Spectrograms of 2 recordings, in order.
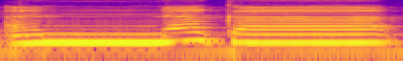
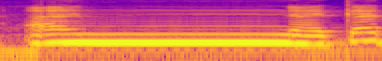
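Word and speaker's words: إِنَّكَ: بجائے حمزہ محسوس ہو۔ انک نون کا غنہ ادا کرنا ہے اور کاف کو بڑی زبر کے ساتھ پڑھنا ہے نہ کہ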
